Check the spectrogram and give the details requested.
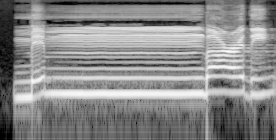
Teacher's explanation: ناک میں آپ کی آواز جا رہی ہے, لیکن کس طرح غنہ کر رہے ہیں ہم, ہمارے ہونٹ بند ہو رہے ہیں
